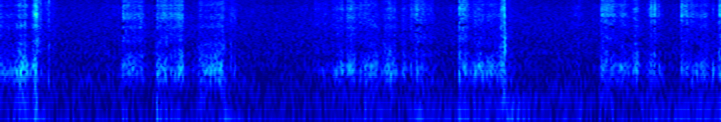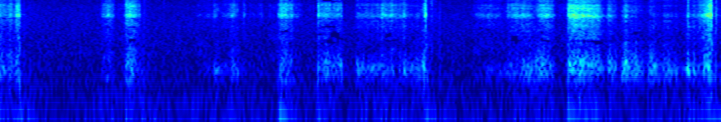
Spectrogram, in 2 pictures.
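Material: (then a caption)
Cardboard. A wooden pencil's graphite tip scratches across a small, flat, solid piece of brown kraft cardboard resting on a red surface, as a hand writes the word "Drawing" beside a pencil sketch of a coffee pour-over. The sound is a series of short, dry scratching strokes with a raspy midrange and a bright hiss, separated by brief quiet pauses.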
